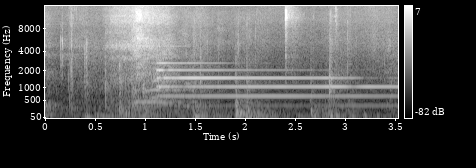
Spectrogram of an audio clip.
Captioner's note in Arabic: رنين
